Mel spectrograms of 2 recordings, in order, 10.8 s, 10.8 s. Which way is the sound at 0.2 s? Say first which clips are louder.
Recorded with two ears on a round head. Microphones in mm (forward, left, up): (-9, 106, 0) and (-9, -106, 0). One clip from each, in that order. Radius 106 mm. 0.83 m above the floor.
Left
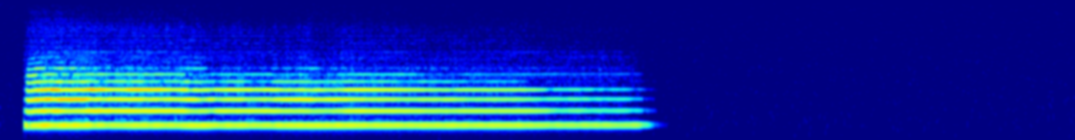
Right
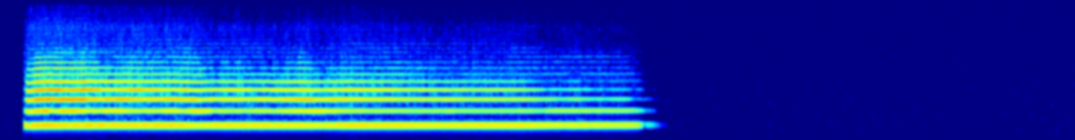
Right 3 dB; 35° right (ahead or behind).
